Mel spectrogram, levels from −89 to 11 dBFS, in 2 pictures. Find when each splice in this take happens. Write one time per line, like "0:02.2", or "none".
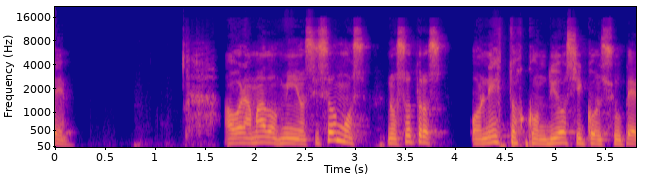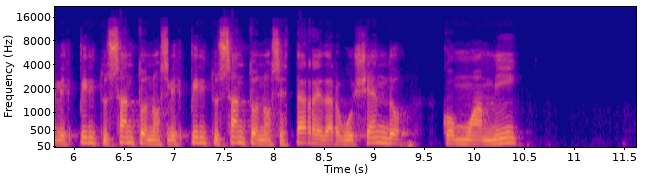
0:04.1
0:05.7
0:06.9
